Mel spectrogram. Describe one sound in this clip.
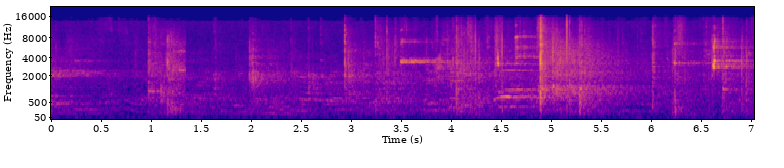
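A shuttlecock is struck sharply by rackets.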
